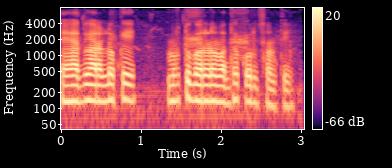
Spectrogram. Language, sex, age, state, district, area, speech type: Odia, male, 45-60, Odisha, Rayagada, rural, spontaneous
